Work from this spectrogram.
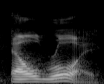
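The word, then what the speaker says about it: El Roi: the names of god it is elroy now elroy is not the name of the son of george and judy jetsons from the cartoons the jetsons this is god's name l roy l that is spelled e-l is the generic name for god and roy spelled r-o-i means the one who sees christian contemporary artist michael carr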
